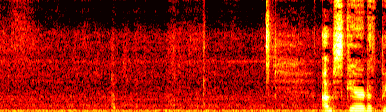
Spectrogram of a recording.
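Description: A paper card slides out of a stack with a soft rustle.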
